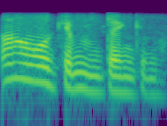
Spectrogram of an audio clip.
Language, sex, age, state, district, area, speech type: Tamil, female, 45-60, Tamil Nadu, Nilgiris, rural, conversation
